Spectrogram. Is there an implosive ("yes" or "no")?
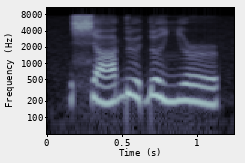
yes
